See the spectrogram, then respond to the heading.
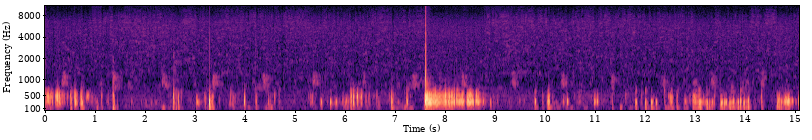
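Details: Bowel sounds of a fit male heard through a stethoscope during digestion of pastry, chicken, curry, bread, milk, eggs and pasta: frequent gurgles and clicks with a longer rumbling run, normal active bowel sounds.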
